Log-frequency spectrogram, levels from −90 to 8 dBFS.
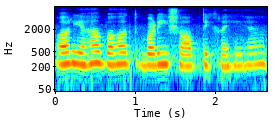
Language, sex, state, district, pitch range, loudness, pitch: Hindi, female, Madhya Pradesh, Dhar, 220-235 Hz, -18 LUFS, 230 Hz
